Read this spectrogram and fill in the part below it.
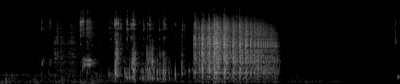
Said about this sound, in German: Wir würfeln jetzt gleich mal schnell, würfeln, wir?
